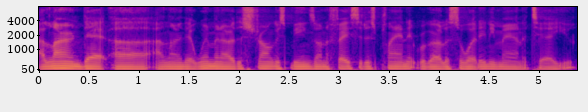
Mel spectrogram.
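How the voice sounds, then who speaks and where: A man's very deep, low voice with a dark, mellow tone and an American accent, monotone and flat, racing along at a very fast pace with hardly any pauses over a very clean, silent background. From Las Vegas, US; Arkansas, US South. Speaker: singer-songwriter and producer. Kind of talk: casual interview chat. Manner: casual, profane.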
